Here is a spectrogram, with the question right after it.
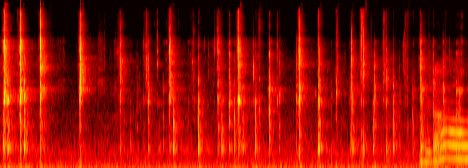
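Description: A spoon clinks and scrapes against a container while stirring a loose sourdough starter, with irregular sharp taps and scrapes, close and clear, ending in a brief smeared scrape.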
